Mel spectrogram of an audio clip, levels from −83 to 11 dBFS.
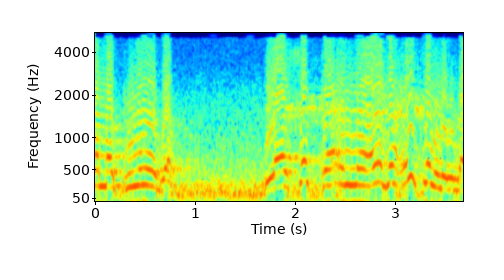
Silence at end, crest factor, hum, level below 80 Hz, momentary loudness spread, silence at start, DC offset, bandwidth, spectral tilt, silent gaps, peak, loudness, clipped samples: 0 s; 6 dB; none; -26 dBFS; 6 LU; 0 s; under 0.1%; 5.4 kHz; -7.5 dB/octave; none; -2 dBFS; -9 LUFS; under 0.1%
